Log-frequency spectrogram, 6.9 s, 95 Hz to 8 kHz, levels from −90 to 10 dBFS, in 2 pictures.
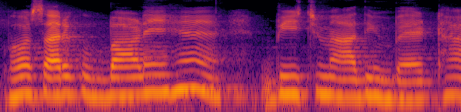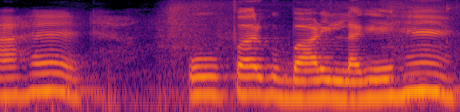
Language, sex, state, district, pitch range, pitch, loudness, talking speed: Bundeli, female, Uttar Pradesh, Budaun, 175-200 Hz, 190 Hz, -20 LUFS, 115 wpm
